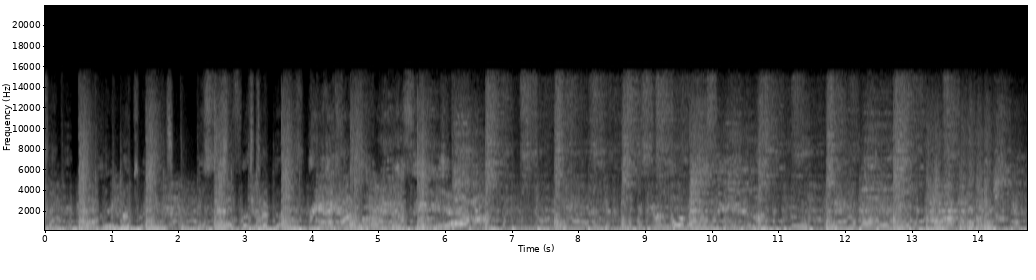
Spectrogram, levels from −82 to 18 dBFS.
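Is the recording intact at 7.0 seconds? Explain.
No. From 6.84 to 7.39 s there's sound cut by the noise suppressor: it mistook that stretch for noise and pulled it down about 5 dB, so it sags audibly. Behind that, a noise suppressor built for speech is applied to the sound throughout, riding steady parts down by roughly 5 dB, so everything pumps and thins.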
